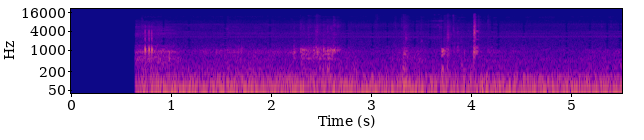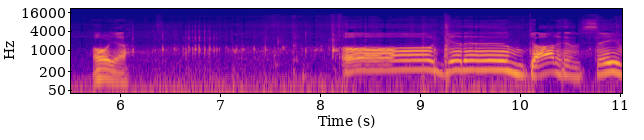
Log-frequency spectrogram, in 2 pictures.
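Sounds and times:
low room rumble and hiss: 0.6 - 11.0.

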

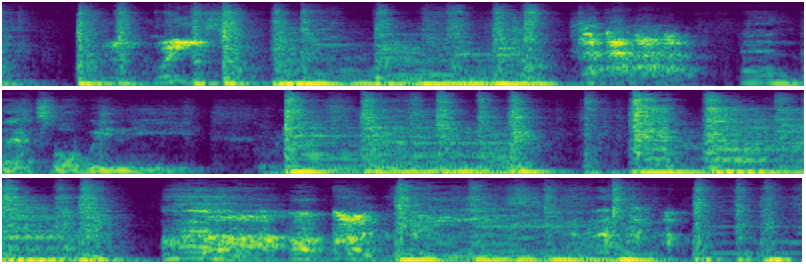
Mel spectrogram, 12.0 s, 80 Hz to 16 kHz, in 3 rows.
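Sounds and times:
acoustic guitar strumming: 0.0 - 3.3, 5.3 - 12.0.

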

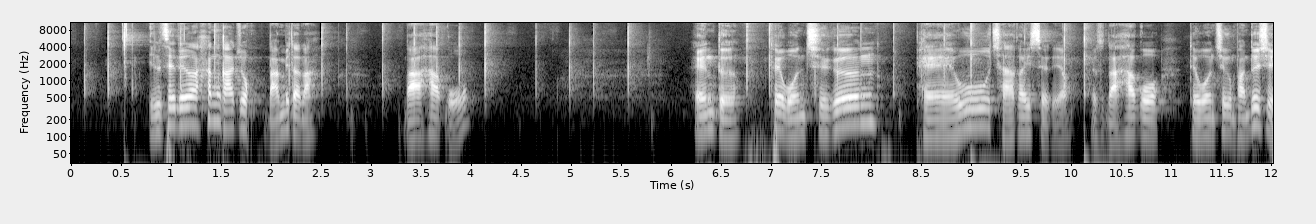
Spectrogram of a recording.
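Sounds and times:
chalk tapping on chalkboard: 0.0 - 5.9, 6.5 - 10.5.

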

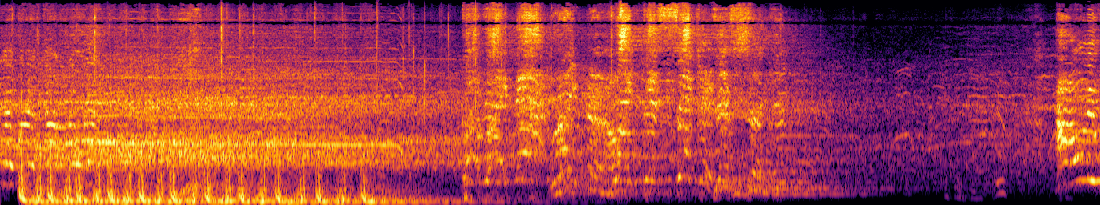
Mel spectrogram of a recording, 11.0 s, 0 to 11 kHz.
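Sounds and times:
deep bass kick drum roll: 0.2 - 5.9.

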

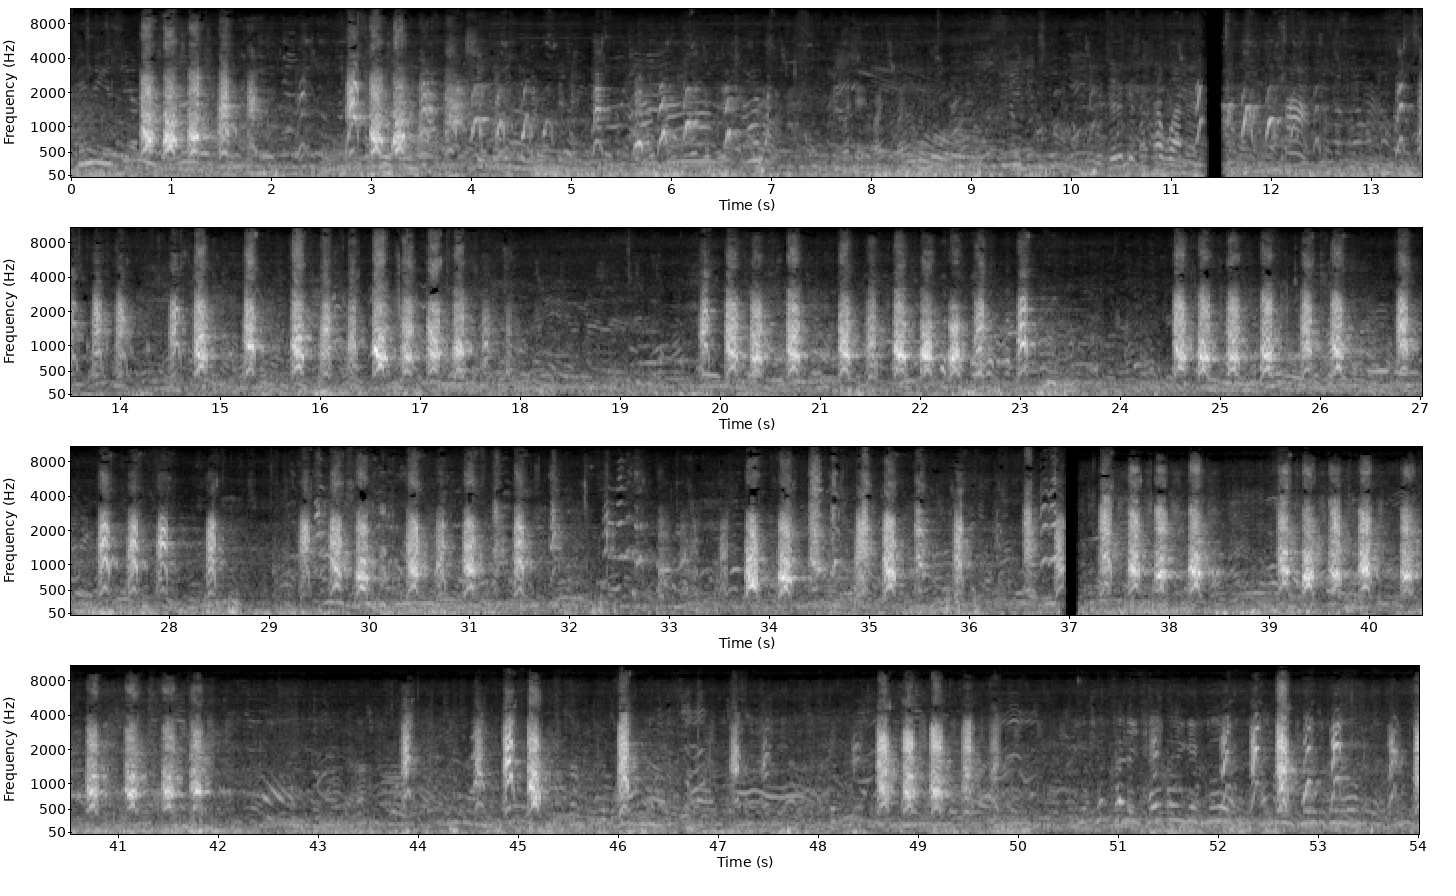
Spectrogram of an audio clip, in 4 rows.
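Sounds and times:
dog barking: 0.7 - 1.9, 2.8 - 4.7, 5.6 - 6.7, 13.4 - 17.8, 19.8 - 23.2, 24.5 - 28.1, 29.3 - 38.4, 48.6 - 49.8, 52.0 - 54.0.

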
